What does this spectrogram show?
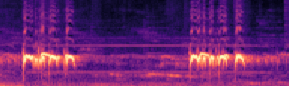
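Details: In Kuningan, West Java, a pole-raised local zebra dove sings loudly in a duet pitting a big voice against a crystal voice. Two short phrases of three to four rapid, wavering coos are separated by a two-second pause.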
